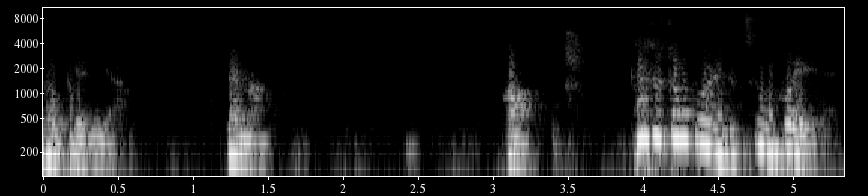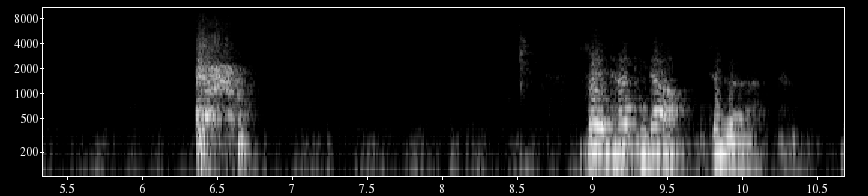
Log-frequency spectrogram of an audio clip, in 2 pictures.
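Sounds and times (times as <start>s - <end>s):
low hum: 0.0s - 10.6s
speech: 0.2s - 1.8s, 2.4s - 5.3s, 9.0s - 10.2s
cough: 6.3s - 6.8s.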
